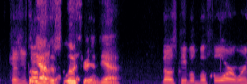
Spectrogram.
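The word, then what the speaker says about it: Solutrean: I think you're pronouncing that wrong, though, man. I think it's Solitrian. Well, yeah, I do. You get the wrong emphasis sometimes. The wrong emphasis on the wrong syllable.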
